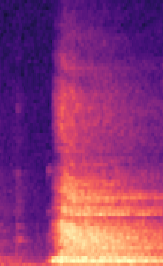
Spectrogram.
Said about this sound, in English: Take a few nice warm-up breaths.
